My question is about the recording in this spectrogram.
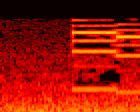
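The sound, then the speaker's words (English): A mobile phone's custom ringtone suddenly sounds halfway through as a call comes in from a GSM phone, a bright, steady electronic tone with rich overtones that shifts pitch slightly as it continues, fairly loud. “Actually, let me set that to my ring.”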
